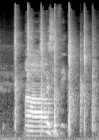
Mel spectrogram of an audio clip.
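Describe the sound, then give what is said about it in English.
Hand claps from one person, a few sharp, irregular smacks cutting in around someone talking, fairly loud and quick. “Why are you clapping? Why are you clapping?”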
